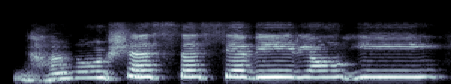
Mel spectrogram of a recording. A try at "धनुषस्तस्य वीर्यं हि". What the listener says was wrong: धनु No, dhanu. Dental, न.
